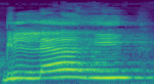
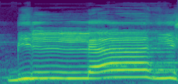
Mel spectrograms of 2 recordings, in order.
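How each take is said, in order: First: The l sound is short and clipped. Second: The l sound is held and drawn out. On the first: The speaker calls it wrong. "ce n'est pas billahi" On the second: The speaker calls it right. "Je retiens un petit peu la lettre pour laisser couler le son"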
